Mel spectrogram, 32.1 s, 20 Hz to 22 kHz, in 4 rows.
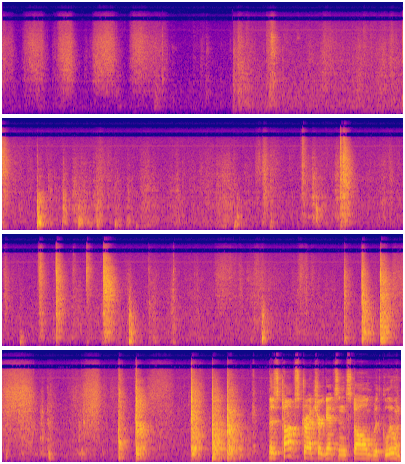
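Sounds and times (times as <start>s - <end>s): wooden knocks and clunks: 8.7s - 10.6s.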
